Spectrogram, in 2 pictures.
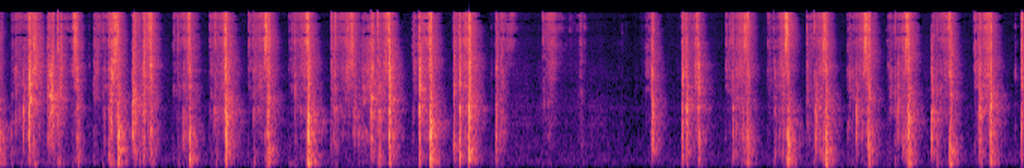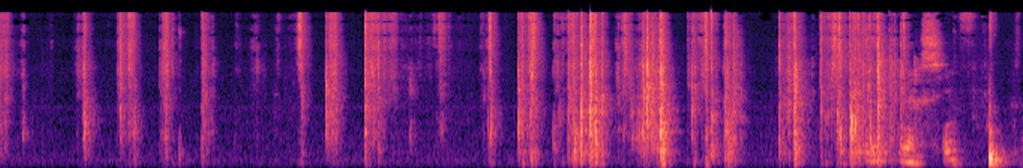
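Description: Tarot cards shuffled by hand in repeated quick riffling bursts with brief pauses, close and crisp, running throughout without talk.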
